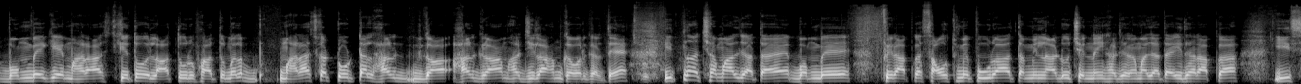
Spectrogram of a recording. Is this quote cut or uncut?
uncut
